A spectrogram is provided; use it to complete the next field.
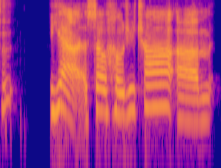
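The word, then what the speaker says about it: hojicha: tea right can you tell me how to pronounce it yeah so hoi cha um it's a roasted green tea like you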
